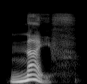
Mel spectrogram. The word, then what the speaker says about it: knife: The K is silent. Knife.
